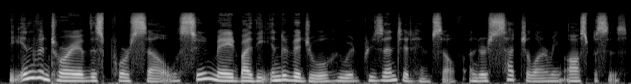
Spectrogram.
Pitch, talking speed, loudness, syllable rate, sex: 170 Hz, 190 wpm, -20 LUFS, 5.6 syllables/s, female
